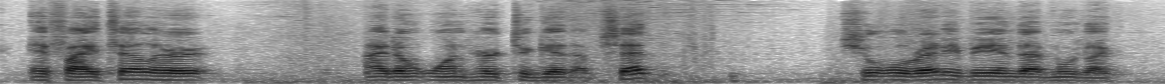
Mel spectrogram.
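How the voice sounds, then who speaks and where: Speaking at a moderate pace with long, frequent pauses, a man uses a medium pitch, a dark, mellow tone and fairly even intonation. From Netherlands. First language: Dutch. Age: 50s. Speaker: gaming livestreamer. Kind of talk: casual chat. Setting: live stream.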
